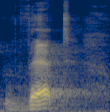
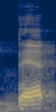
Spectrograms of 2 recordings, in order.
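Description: First: The word begins with a V sound. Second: The word begins with a B sound. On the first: "or V" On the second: "like B"

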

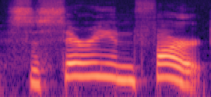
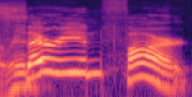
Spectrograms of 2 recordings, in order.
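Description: First: The name is read flatly, without emphasis. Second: The name is read with weight and energy. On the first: The speaker calls it wrong. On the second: The speaker calls it right.

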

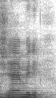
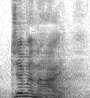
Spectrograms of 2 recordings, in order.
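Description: First: The word is said with Portuguese sounds. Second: The word is said with English sounds. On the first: "vamos falar de um jeito mais simples aqui" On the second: "se você for pronunciar certinho como em inglês"

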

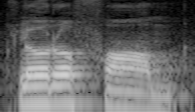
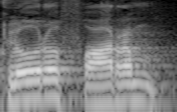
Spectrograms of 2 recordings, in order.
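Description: First: The final syllable ends without an extra vowel. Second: An extra vowel is inserted before the final m. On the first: The speaker calls it right. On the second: The speaker calls it wrong.

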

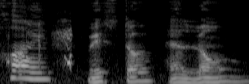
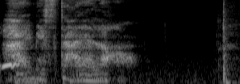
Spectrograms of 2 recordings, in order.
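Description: First: It is called out in a soft voice. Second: It is whispered without full voice. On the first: "this time you call out still softer voice" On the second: "this time you whisper to them"

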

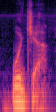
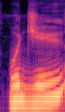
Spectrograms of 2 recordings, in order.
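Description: First: The d links into a reduced schwa vowel. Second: The d links into a full 'you' vowel. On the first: "o podemos dejarlo en schwa si queremos" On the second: "juntamos siempre la D con la ya"

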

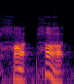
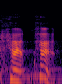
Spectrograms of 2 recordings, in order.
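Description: First: The vowel is the usual open back 'o' sound. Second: The vowel is fronted, sounding like 'hat'. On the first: "it's not a hot pot" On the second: "So in Chicago, ... it's a hat pat"

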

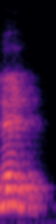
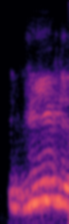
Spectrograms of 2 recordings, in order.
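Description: First: The vowel is short, like in 'red'. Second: The vowel is long, like in 'reed'. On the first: It is the past tense. "This is the past" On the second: It is the present tense. "This is the present"

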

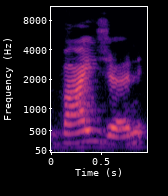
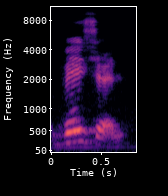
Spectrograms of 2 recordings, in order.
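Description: First: The first vowel is a long I sound. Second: The first vowel is a short I sound. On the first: The speaker calls it wrong. "You wouldn't say vision" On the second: The speaker calls it right. "the correct way to say this word is really with a short I"

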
